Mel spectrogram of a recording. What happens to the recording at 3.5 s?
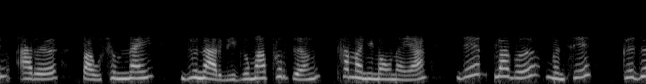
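At 3.5 s the speech carries tandem speech coding, present for the whole clip rather than starting there. The sound points to two low-rate speech codecs in a row, consistent with a GSM full-rate stage feeding an AMR-NB stage at 12.2 kbit/s, with G.711 A-law between them. Each coder re-encodes the previous one's already damaged output, so the errors compound: the speech sounds rough, muffled and warbly, with nothing above 3.8 kHz.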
